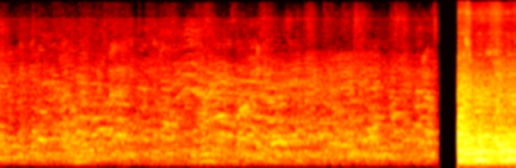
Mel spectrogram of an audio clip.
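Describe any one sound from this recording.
Several men talk over one another in a crowded room.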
